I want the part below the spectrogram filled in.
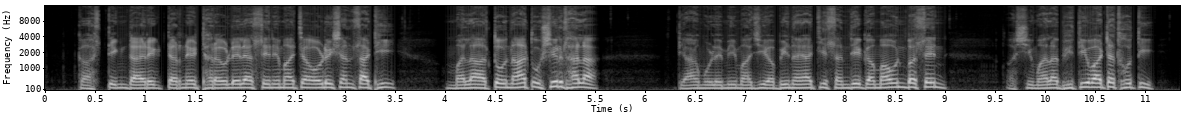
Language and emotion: Marathi, fearful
